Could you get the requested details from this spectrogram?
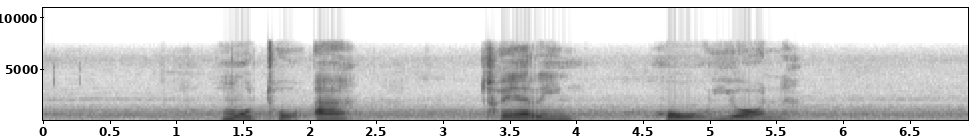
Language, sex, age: Southern Sotho, female, 23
